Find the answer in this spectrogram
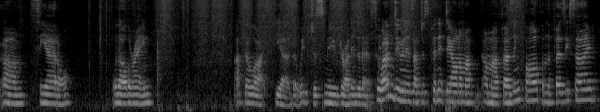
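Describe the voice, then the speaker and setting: A craft vlogger, a woman who is sleepy and yawning, rambles slowly through a live demonstration with plenty of ums and asides. She speaks at a medium pitch, in a roomy, echoey space with a faint hiss behind her.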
